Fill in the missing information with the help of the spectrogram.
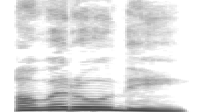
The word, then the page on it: ಅವಿರೋಧ: Kannada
